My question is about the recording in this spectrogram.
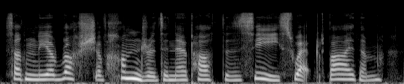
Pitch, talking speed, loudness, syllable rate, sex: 220 Hz, 210 wpm, -17 LUFS, 4.6 syllables/s, female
